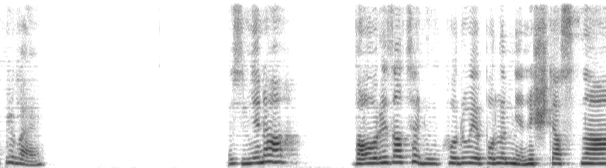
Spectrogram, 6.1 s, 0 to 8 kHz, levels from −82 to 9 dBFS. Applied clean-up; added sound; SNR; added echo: neural mask model DeepFilterNet 3.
